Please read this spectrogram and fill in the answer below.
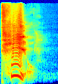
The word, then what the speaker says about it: Thiel: She goes by Beth, big fan of West Virginia University, and Thiel, pronounced Teal College.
